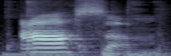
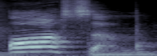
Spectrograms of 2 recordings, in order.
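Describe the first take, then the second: First: The first vowel is an open 'ah' sound. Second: The first vowel is a rounded 'aw' sound.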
